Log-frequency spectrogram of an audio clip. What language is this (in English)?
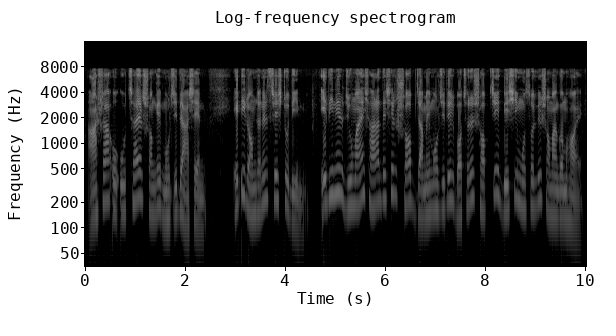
Bangla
